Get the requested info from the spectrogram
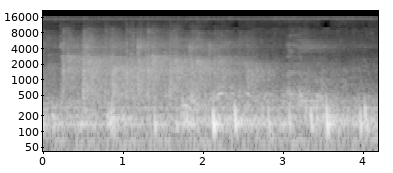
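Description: A handheld microphone being handled as it is passed on, giving a few soft, low knocks over faint, even room noise.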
